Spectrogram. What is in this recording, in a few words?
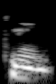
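"clean", Nigerian Pidgin, male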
